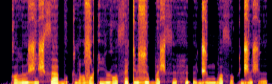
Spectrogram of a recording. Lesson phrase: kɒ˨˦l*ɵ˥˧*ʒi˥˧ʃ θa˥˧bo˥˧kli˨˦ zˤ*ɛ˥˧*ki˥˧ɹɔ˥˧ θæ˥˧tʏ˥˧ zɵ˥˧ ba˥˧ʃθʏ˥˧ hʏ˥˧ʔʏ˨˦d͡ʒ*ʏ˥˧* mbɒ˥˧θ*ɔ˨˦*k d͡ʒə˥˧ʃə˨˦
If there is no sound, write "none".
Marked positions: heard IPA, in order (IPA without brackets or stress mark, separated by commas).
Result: ɵ˥˧, ə˥˧, ʏ˥˧, ɔ˨˦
